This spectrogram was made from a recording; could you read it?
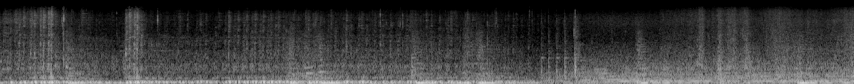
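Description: A small speedboat's engine roars loudly and continuously as it chases another boat, its pitch shifting upward partway through as it revs, with rushing water and spray noise around it.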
